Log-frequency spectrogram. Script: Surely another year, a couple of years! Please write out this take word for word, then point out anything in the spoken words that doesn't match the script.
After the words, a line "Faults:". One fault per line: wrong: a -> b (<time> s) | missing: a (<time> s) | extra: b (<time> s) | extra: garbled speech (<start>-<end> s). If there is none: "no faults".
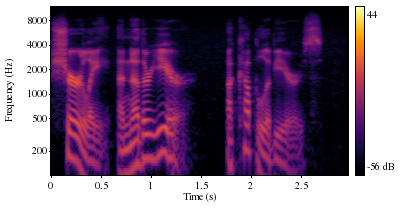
Surely another year, a couple of years!
Faults:
no faults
